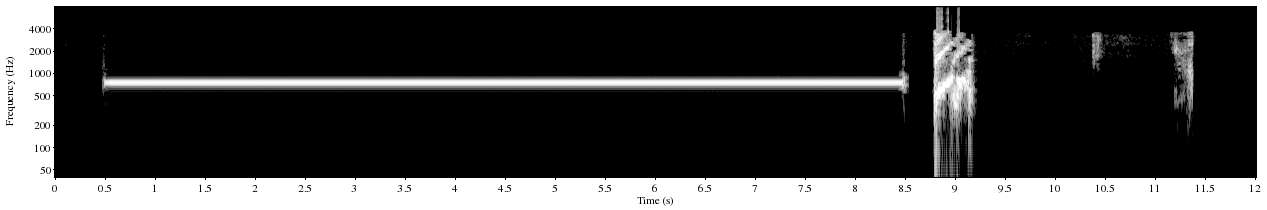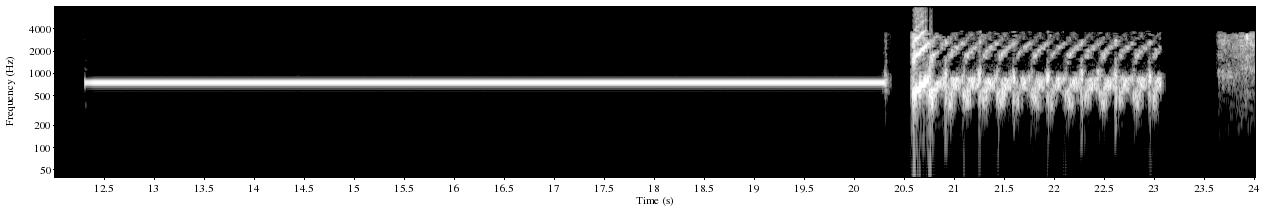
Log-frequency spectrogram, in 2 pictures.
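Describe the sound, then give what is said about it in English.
Two long, steady, mid-pitched fire department radio paging tones paging the whole Dixon County District 1 Fire Department, each holding about eight seconds, separated by brief crackling bursts, followed by a raspy burst of radio transmission. “800, would you page the whole department and advise them of that, please?”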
